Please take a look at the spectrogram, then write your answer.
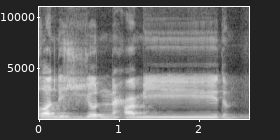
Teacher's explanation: یہاں پر غنہ نہیں کریں گے اس لیے کہ آگے حا حروف حلقی میں سے ہے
